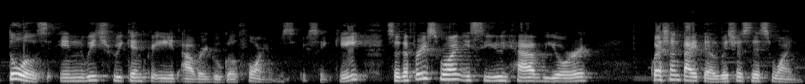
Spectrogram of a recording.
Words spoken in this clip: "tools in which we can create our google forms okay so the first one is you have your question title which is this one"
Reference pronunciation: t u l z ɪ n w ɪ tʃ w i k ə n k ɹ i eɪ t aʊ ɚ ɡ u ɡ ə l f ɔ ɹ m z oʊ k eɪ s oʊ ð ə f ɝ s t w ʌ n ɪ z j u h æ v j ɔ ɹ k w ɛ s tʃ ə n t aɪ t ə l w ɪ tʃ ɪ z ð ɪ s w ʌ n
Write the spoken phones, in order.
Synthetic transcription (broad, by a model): t u l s ɪ n w ɪ tʃ w i k ə n k ɹ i eɪ t aʊ ɚ ɡ u ɡ ə l f ɔ ɹ m s oʊ k eɪ s oʊ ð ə f ɝ s t w ʌ n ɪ s j u h æ v j ɔ ɹ k w ɛ s tʃ ə n t aɪ t ə l w ɪ tʃ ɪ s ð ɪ s w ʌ n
